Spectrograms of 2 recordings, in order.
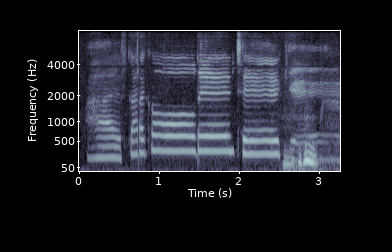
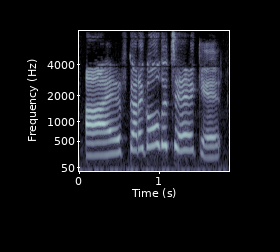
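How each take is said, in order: First: It is said in a creepy, unsettling tone. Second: It is said in an excited, delighted tone. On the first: The speaker calls it right. "Oh, right, creepy" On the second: The speaker calls it wrong. "Oh my God, you guys"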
